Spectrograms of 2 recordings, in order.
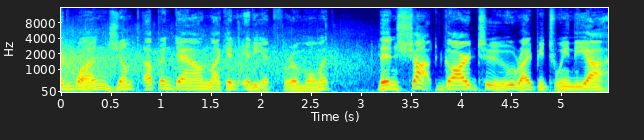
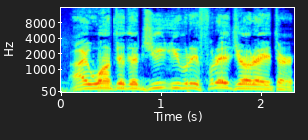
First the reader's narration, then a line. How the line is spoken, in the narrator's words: he spat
